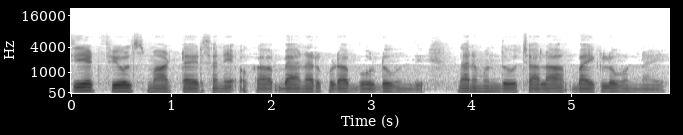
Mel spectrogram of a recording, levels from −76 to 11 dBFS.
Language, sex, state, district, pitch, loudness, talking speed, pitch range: Telugu, male, Telangana, Mahabubabad, 95 Hz, -19 LUFS, 150 wpm, 90-95 Hz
